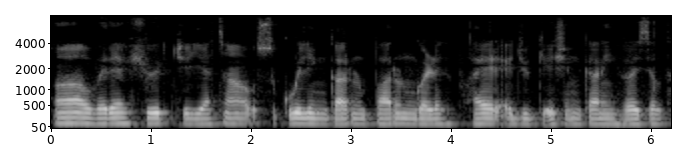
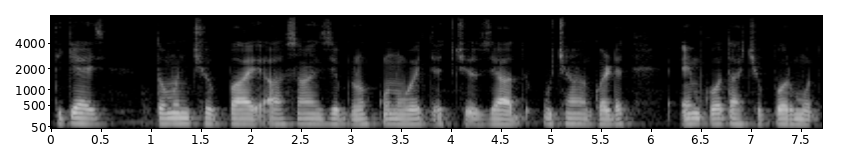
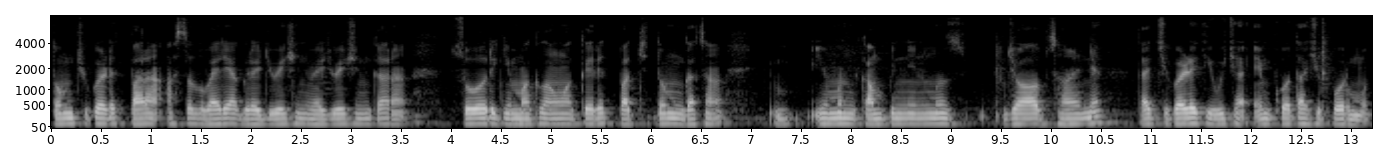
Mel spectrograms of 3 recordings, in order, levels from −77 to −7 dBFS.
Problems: continuous background conversations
